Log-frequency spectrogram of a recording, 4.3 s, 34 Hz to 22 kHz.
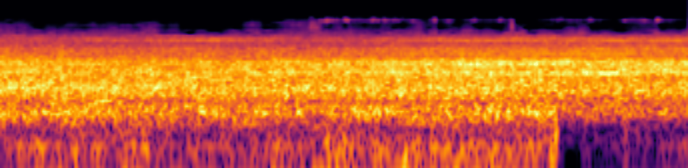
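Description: Airbus A380's four jet engines on final approach to landing: a steady, loud rush of jet noise with a faint whine over it.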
